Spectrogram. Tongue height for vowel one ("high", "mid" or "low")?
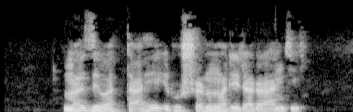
low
